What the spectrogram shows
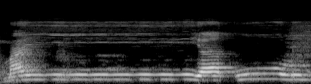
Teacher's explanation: Walaupun dia masuk ke huruf ya, tapi masih ada gunahnya. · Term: idgham bi gunnah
